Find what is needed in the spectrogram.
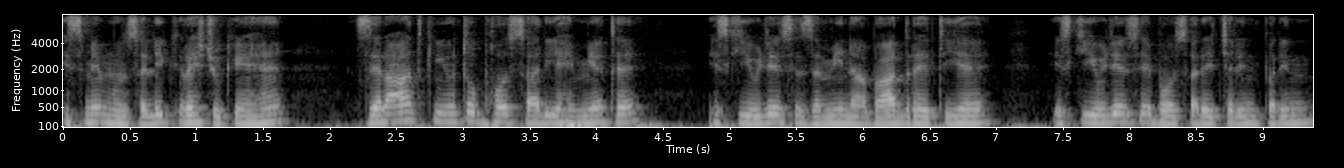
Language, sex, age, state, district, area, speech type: Urdu, male, 18-30, Uttar Pradesh, Ghaziabad, urban, spontaneous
